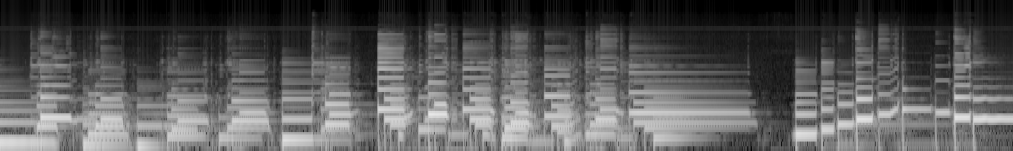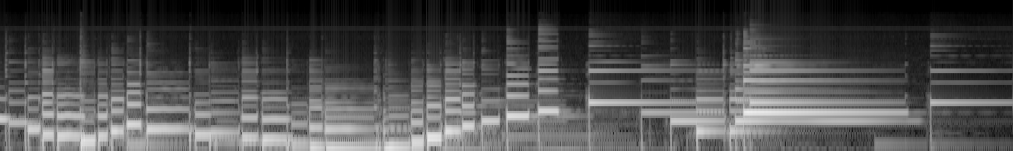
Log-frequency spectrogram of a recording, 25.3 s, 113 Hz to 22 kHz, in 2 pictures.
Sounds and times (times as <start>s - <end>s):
Strum: 0.0s - 25.2s
Acoustic guitar: 0.0s - 25.3s.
